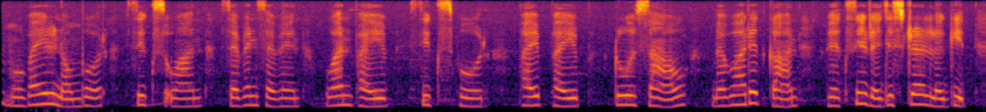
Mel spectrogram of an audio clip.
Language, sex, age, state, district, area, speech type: Santali, female, 18-30, West Bengal, Purba Medinipur, rural, read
